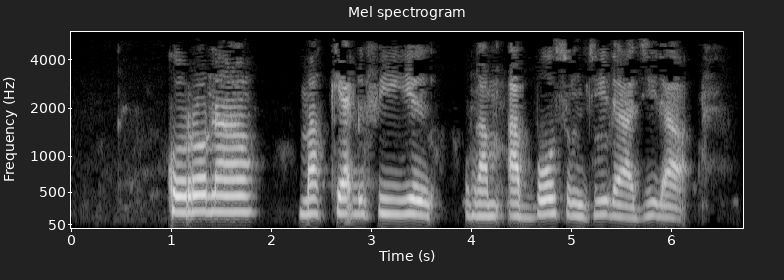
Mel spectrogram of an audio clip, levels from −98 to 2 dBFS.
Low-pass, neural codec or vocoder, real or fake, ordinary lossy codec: 5.4 kHz; codec, 16 kHz, 16 kbps, FunCodec, trained on Chinese and English, 50 frames a second; fake; MP3, 24 kbps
